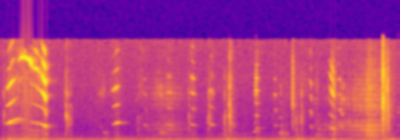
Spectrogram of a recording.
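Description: Marker squeaking and ticking on a glass lightboard as a box is drawn and a word written. There are two rising-and-falling squeaks near the start, then a run of short, fainter squeaks and ticks.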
